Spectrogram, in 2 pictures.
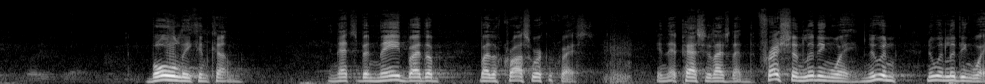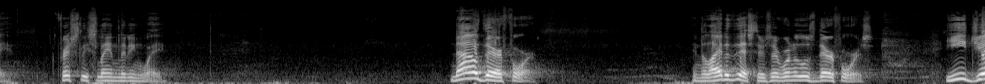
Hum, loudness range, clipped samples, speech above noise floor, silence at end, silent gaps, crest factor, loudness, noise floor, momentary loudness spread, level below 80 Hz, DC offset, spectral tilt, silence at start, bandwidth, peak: none; 8 LU; under 0.1%; 39 dB; 0 s; none; 16 dB; -15 LUFS; -53 dBFS; 20 LU; -42 dBFS; under 0.1%; -6.5 dB/octave; 1.45 s; 13 kHz; 0 dBFS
